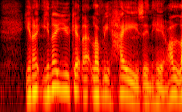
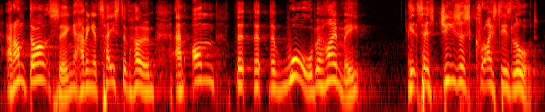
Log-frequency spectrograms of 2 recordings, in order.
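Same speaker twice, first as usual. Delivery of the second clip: excited retelling; 7 semitones higher, 6 dB louder than usual. Retold or imitated. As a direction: carry his amazement up to the line on the wall. Kosovan man's story, rising.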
